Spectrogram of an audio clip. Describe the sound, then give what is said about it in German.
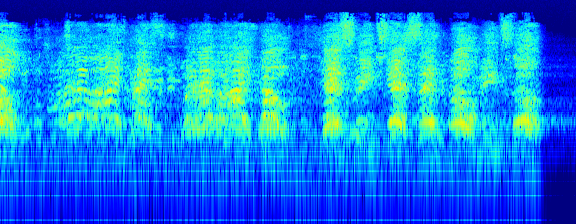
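A large crowd of counter-demonstrators in Munich chants in unison, loud rhythmic shouted bursts repeating roughly every half second to a second, with a dense murmur of voices underneath, ending abruptly. “Und außerdem waren Gegendemonstrationen angekündigt.”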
